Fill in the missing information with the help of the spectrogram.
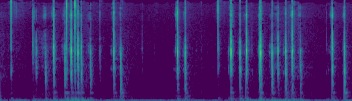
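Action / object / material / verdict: tap / plastic mechanical keyboard / plastic / none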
